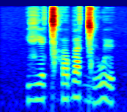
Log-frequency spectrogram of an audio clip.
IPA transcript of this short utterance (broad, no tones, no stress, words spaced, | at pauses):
vʲɛːǀʰʌ baɡ͡ǀʏ wʏ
